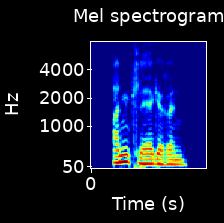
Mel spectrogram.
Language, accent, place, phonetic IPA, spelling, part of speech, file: German, Germany, Berlin, [ˈanˌklɛːɡəʁɪn], Anklägerin, noun, De-Anklägerin.ogg
- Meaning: feminine of Ankläger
